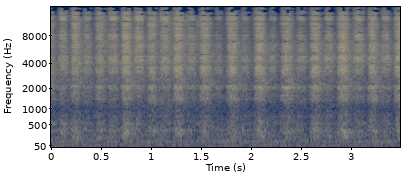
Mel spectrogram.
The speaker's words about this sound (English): And if you couldn't hear that, basically he's inhaling and exhaling rapidly. Yeah, rapid fire. Yeah. Rapid fire. In Kundalini yoga, it's quite powerful because you're doing this.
